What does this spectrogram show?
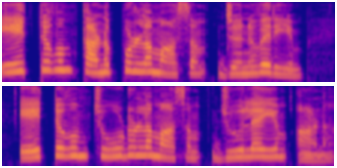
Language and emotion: Malayalam, neutral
